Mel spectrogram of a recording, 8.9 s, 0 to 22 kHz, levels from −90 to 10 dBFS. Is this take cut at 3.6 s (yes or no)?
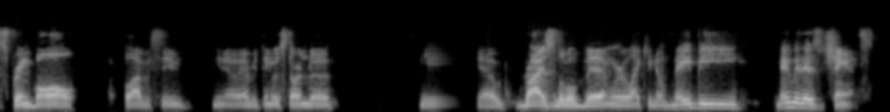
no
